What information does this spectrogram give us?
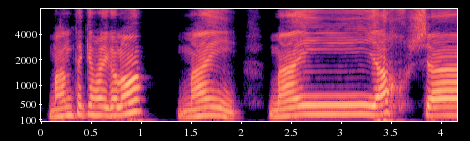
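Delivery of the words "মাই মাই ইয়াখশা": "মাই" with the n turned to a nasal glide; merged ghunna. Shown as a demonstration. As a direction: stretch "মাই" nasally, then "ইয়াখশা".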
